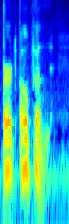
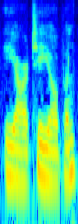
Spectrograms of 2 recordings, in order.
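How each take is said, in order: First: ERT is pronounced the Greek way. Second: ERT is pronounced the English way. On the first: The speaker calls it right. "is pronounced ERT open, ... it's in Greek and not English" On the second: The speaker calls it wrong. "not ERT open"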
